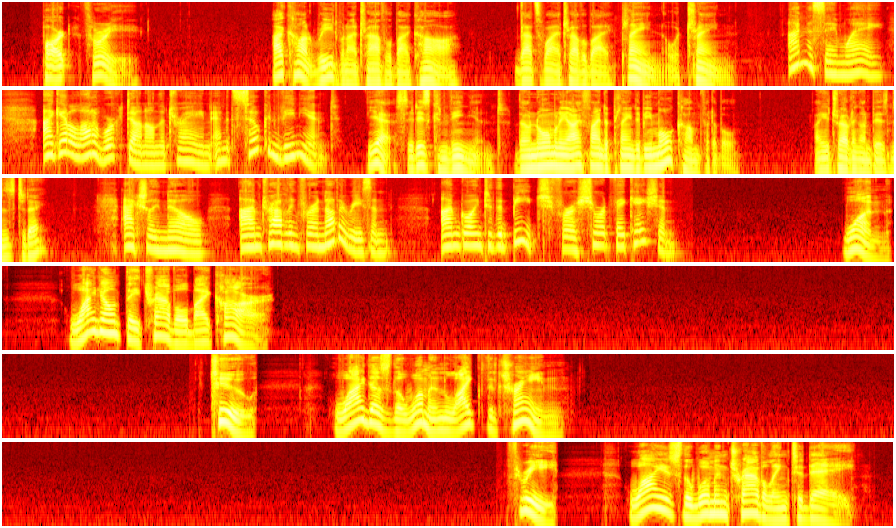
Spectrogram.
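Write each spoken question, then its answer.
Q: Why don't they travel by car?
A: They can't read when traveling by car.

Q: why does the woman like the train?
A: She gets a lot of work done and it's convenient.

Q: why is the woman traveling today?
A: She's going to the beach for a short vacation.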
